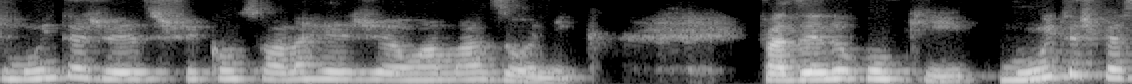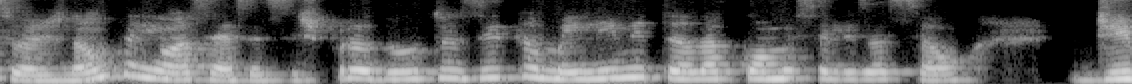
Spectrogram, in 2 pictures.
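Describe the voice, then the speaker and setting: A young woman from northern Brazil pitching her small online shop on a video call, earnest, with many restarts and fillers. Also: a little mellow. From Pará, Brazil. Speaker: entrepreneur pitching her business. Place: home office room.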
